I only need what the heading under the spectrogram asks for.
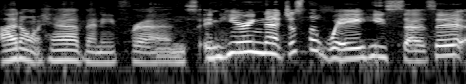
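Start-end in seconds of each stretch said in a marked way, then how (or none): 0.0-1.5 low-key, very quiet, soft-spoken delivery. A stranger answers when asked where he came from, said real quiet. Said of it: "just says real quiet".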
